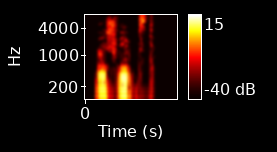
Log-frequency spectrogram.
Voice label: "beschwipst", german; adjectives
